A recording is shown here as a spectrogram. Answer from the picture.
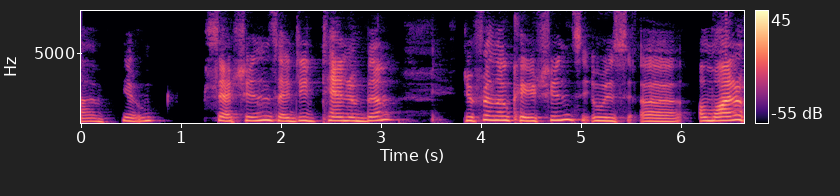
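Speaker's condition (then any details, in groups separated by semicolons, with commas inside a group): Myotonic dystrophy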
